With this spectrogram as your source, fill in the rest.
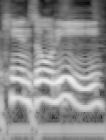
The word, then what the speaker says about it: Canzone: That's how you pronounce it? Well, that's how my grandfather pronounced it. Because it ends in an E. Yeah, I tell everybody the same thing. So I'm Canzone, technically, but here I just say Canzone.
